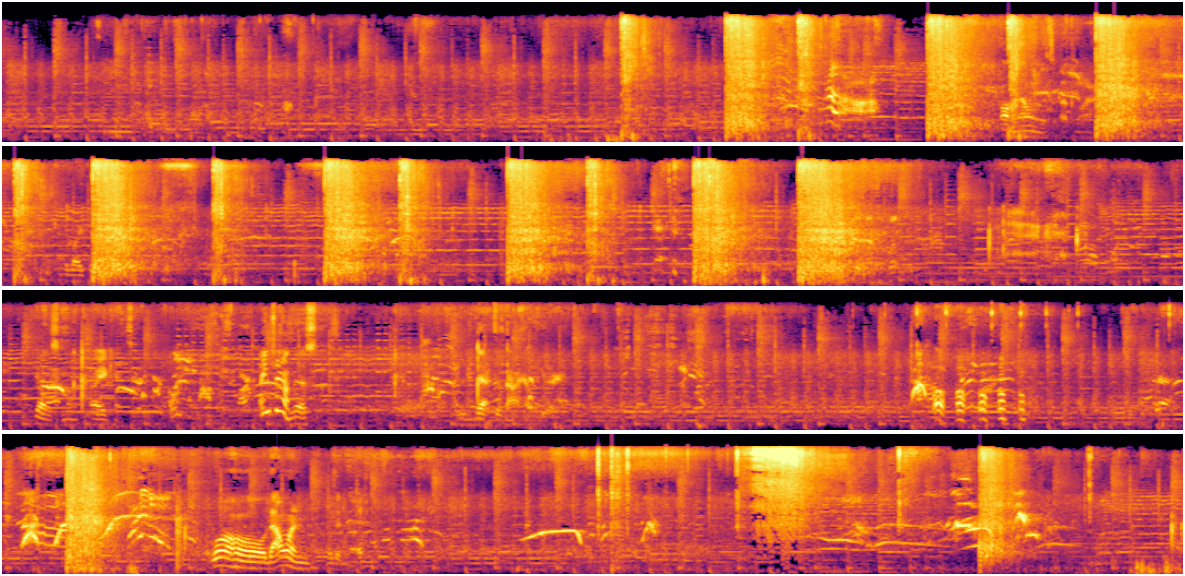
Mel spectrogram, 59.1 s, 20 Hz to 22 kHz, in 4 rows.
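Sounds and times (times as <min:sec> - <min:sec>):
voices crying out: 0:00.0 - 0:07.6, 0:08.2 - 0:53.4, 0:54.2 - 0:58.8
fireworks bangs: 0:07.5 - 0:10.4, 0:11.6 - 0:29.2, 0:45.0 - 0:46.9, 0:50.6 - 0:57.6.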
